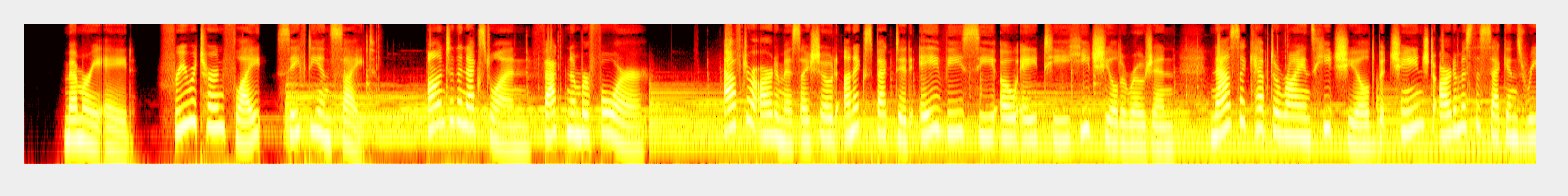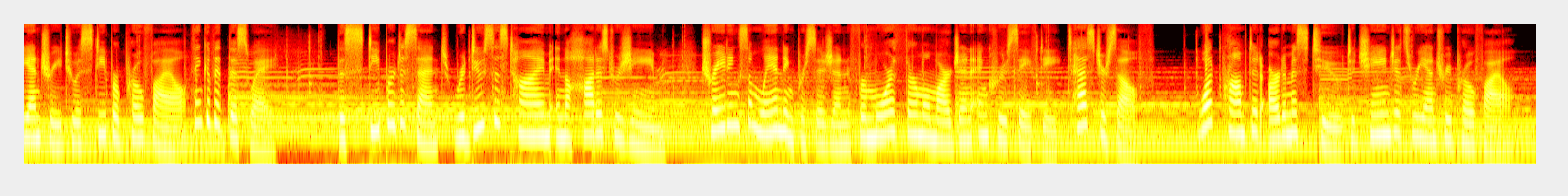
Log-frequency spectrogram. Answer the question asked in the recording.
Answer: Correct answer. AVCOAT, heat shield erosion on Artemis I.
